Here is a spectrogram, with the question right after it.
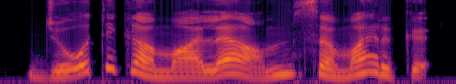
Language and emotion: Tamil, happy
